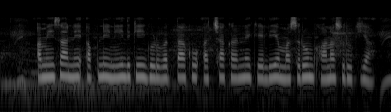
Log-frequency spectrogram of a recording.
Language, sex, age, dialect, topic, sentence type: Hindi, female, 18-24, Kanauji Braj Bhasha, agriculture, statement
